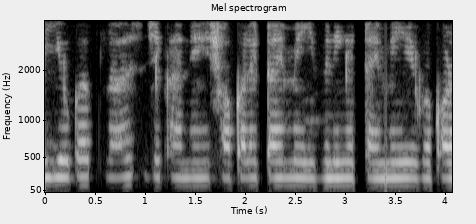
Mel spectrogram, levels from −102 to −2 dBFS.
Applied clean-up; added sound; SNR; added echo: none; none; none; none.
